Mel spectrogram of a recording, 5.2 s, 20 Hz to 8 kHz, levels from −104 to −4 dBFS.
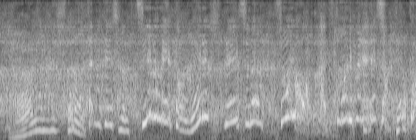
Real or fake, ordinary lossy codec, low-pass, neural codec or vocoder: fake; none; none; codec, 16 kHz, 4.8 kbps, FACodec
